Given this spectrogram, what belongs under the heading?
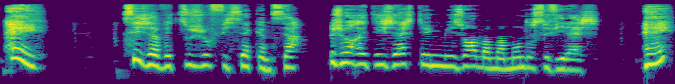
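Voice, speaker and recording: An actress dubbing a brash, talkative young village woman who thinks aloud and fires back quick retorts. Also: high-pitched, breathy edge. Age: young adult. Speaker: dub actress. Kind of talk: dubbed film acting.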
